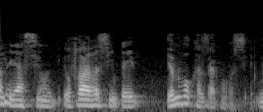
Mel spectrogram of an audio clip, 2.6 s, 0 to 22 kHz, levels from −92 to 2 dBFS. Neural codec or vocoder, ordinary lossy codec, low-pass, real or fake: vocoder, 44.1 kHz, 128 mel bands every 256 samples, BigVGAN v2; none; 7.2 kHz; fake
